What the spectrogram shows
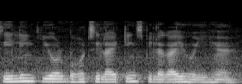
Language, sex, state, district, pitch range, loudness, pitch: Hindi, male, Arunachal Pradesh, Lower Dibang Valley, 115-135 Hz, -14 LUFS, 125 Hz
